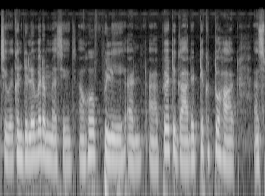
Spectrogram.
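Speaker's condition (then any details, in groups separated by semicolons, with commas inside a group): Hearing impairment; past speech impediment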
